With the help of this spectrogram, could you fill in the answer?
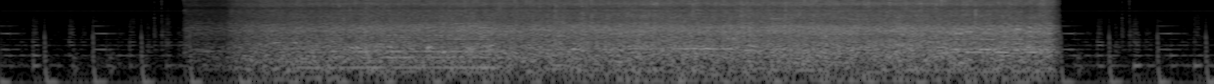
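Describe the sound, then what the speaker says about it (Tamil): Heavy overnight rain pours down in Salem, Tamil Nadu, a dense, loud, steady hiss that swells in, holds for about eight seconds and then cuts off abruptly. "சேலத்தில் நேற்றிரவு கொட்டி தீர்த்த கனமழை."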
